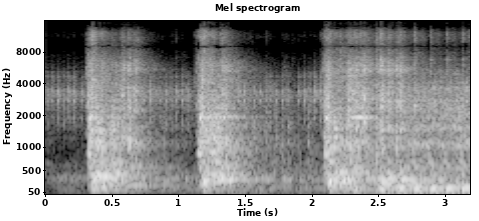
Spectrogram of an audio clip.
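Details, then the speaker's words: John Deere Gator 6X4 sitting since 2014, revived auction buy, needs running more: fires and fades twice, catches on the third try and holds an even idle; solid engine running fine. "but that's a that's a solid engine like super solid it"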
